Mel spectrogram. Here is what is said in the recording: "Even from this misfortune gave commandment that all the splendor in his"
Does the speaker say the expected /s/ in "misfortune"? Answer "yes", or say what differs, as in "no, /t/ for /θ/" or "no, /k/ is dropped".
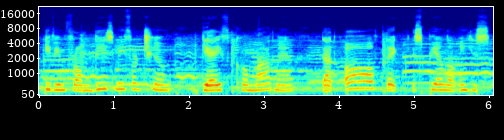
no, /s/ is dropped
